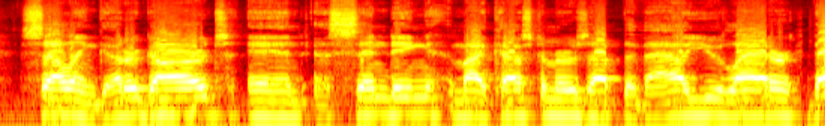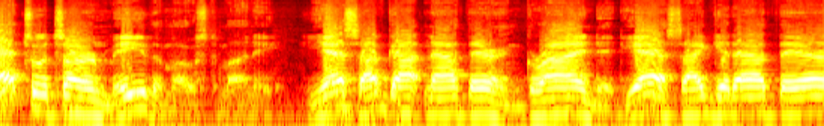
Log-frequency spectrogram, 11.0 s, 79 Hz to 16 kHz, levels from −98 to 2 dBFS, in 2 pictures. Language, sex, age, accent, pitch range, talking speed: English, male, 50-69, American, 115-140 Hz, 165 wpm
